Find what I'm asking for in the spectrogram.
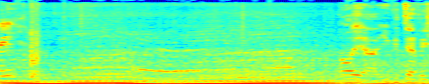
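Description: A Dodge Hellcat Redeye with a new cold air intake holds a steady, loud, close engine drone with a rising and falling whine, and a person speaks near the end.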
